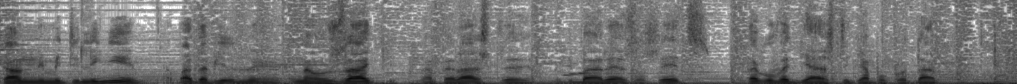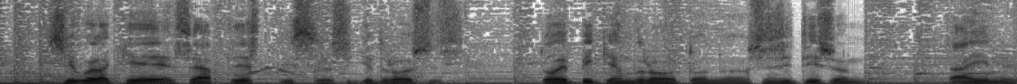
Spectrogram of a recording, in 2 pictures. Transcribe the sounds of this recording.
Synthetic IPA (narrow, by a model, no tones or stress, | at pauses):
kɐnunimit̪iliɲi | ɐ̰pɐt̪ɐpçit̪eneenɐuzɐci | nɐpe̞ɾɐset̪e̞me̞t̪ibɐɾe̞ɐsɐse̞t͡si̥ | t̪ɐkuve̞nd̪ɐset̪eceɐpo̞ko̞nd̪ɐ | siɣuɾɐce̞se̞ɐft̪e̞st̪issːiɲɟe̞nd̪ɾo̞sis | t̪o̞e̞pice̞nðɾo̞t̪o̞nsizit̪iseo̞n | θɐine̞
